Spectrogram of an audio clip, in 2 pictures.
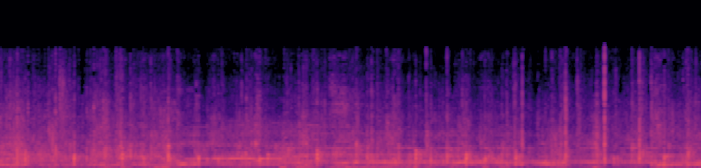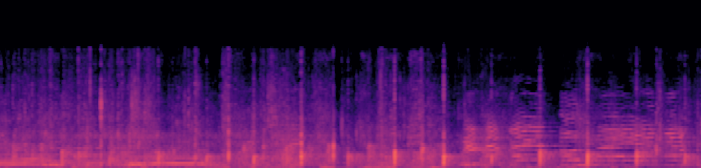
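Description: Applause from the audience and the cast over music, with a bass line coming in about two seconds in. The clapping gets sharper and more distinct near the end.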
